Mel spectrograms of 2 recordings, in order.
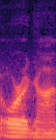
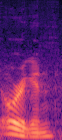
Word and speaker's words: Oregon: I'm saying it correctly unlike most people they call it Oregon it's Oregon yes because I've met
